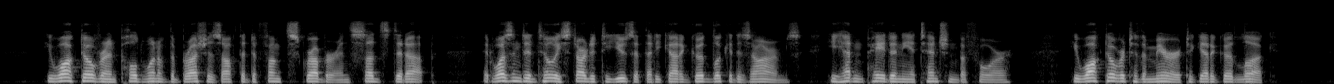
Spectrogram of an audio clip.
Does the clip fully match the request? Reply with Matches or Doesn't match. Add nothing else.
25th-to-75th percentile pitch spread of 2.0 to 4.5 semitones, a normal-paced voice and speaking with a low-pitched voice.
Doesn't match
